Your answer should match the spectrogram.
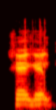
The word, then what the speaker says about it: Hegel: filosofía que fue hegel hegel que se escribe con h en gel con g hegel y qué cosa interesante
